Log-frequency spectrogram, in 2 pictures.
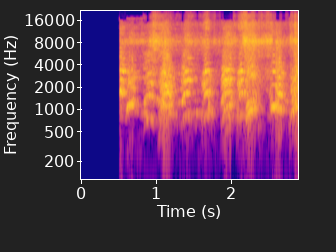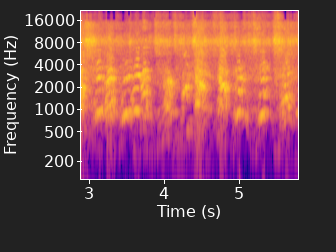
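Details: Dark chocolate-liver Shih Tzu at a kennel house in Manaoag, Pangasinan, during stud service; rapid high yips and barks overlap almost nonstop, several voices seemingly at once, in a fast, uneven stream.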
